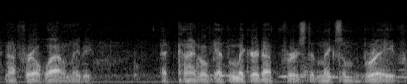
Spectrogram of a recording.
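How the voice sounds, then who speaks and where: An actor playing a grim, steady lawman, narrating tersely in a somber old western radio drama. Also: rumbling low, moderate pace, a crowd in the background. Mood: calm, wary. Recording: old radio broadcast with music.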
